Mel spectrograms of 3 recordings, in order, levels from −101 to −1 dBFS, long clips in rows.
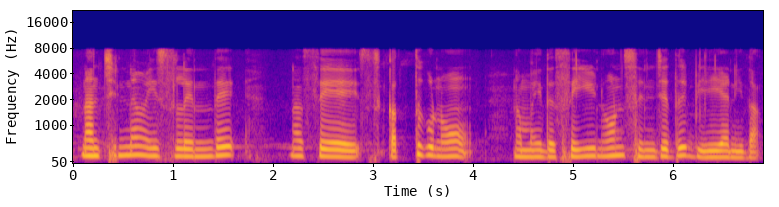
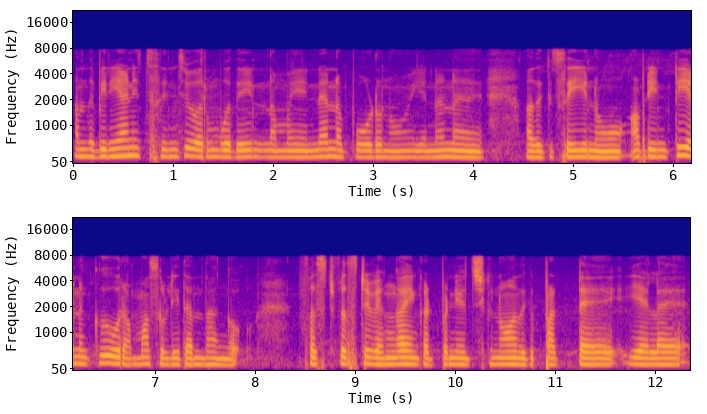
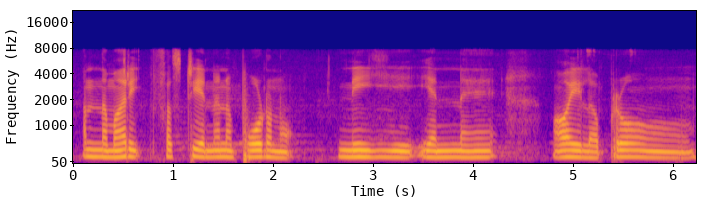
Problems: background sounds at intervals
